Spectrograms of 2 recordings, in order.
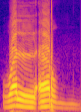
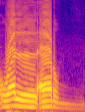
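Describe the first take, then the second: No difference in how they are said.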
